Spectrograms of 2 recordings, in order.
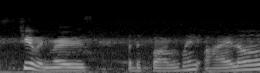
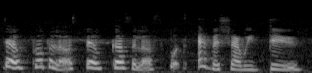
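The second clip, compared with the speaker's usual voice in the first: high, loud worried wail; mock panic, higher and louder; panicky; 7 semitones higher, 6 dB louder than usual. A narrator's reading. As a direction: fret loudly about being eaten. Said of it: "cried Stu".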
